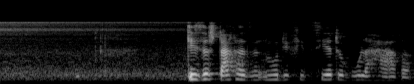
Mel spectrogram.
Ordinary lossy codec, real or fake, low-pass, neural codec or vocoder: none; real; none; none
